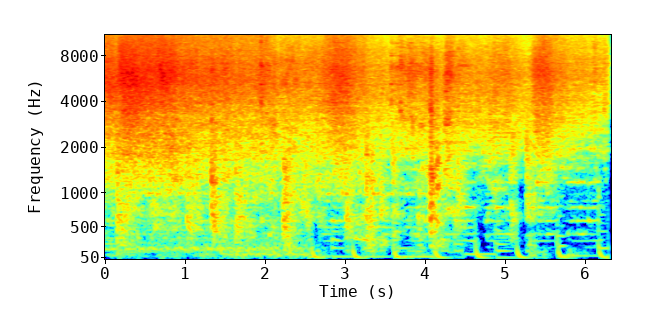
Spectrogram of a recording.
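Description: Potatoes sizzling in hot oil and a little water in a steel kadai, stirred with a metal spatula that scrapes and knocks against the pan again and again. The sizzle slowly dies down as the water cooks the potatoes through.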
